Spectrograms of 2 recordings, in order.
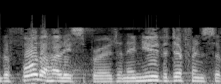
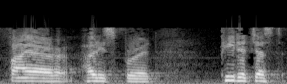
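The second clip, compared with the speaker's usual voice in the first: usual speaking voice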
